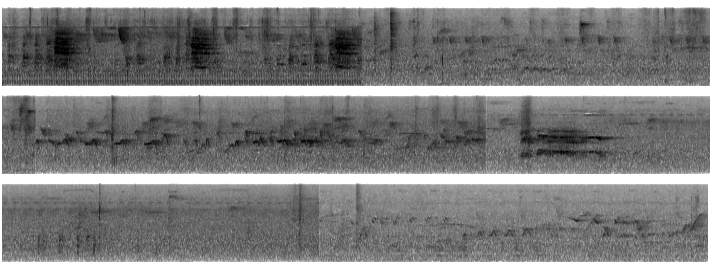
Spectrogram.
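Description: Birds calling and chirping, the calls busiest in the middle stretch and fading toward the end. Three louder, sharp sounds come in the first five seconds.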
